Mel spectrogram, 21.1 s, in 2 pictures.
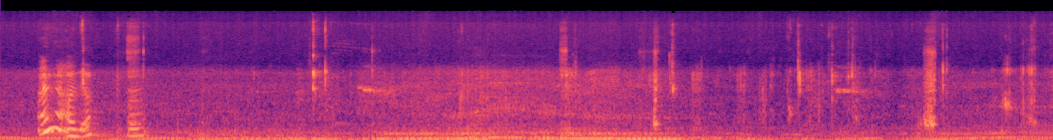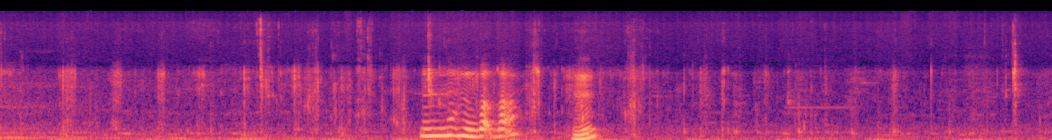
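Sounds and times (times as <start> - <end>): close chewing and biting: 3.0 - 21.0
biting into vegetable pod: 5.6 - 14.9.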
